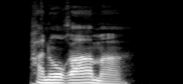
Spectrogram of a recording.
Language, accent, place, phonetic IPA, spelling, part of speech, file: German, Germany, Berlin, [ˌpanoˈʁaːma], Panorama, noun, De-Panorama.ogg
- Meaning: panorama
